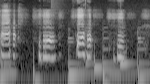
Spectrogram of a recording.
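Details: Short bursts of high-pitched giggling from a baby girl over soft background music; an ordinary, happy baby laugh. Finding: infant laughter.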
